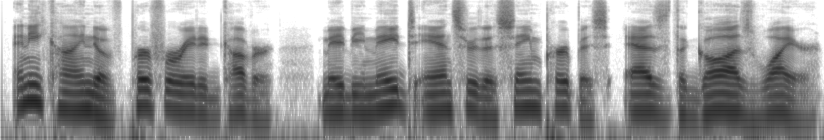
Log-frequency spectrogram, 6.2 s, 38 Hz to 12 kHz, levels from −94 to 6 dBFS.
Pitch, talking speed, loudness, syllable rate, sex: 120 Hz, 165 wpm, -18 LUFS, 4.6 syllables/s, male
